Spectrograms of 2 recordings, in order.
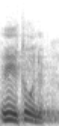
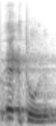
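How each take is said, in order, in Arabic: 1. الهمزة الثانية تُلَيَّن وتُنطق ياءً. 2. تُنطق الهمزتان متتاليتين. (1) "يقول ائتوني" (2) "لا أقول ائتوني، لا تجمع بين الهمزتين"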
